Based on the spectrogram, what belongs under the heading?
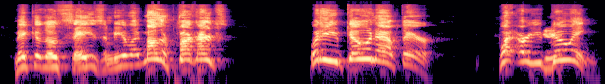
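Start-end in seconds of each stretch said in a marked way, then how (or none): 1.4-5.8 put-on angry yell, higher and louder. Retelling a goalkeeper's angry reaction after saves: imitating a goalkeeper yelling. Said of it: "he was yelling".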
